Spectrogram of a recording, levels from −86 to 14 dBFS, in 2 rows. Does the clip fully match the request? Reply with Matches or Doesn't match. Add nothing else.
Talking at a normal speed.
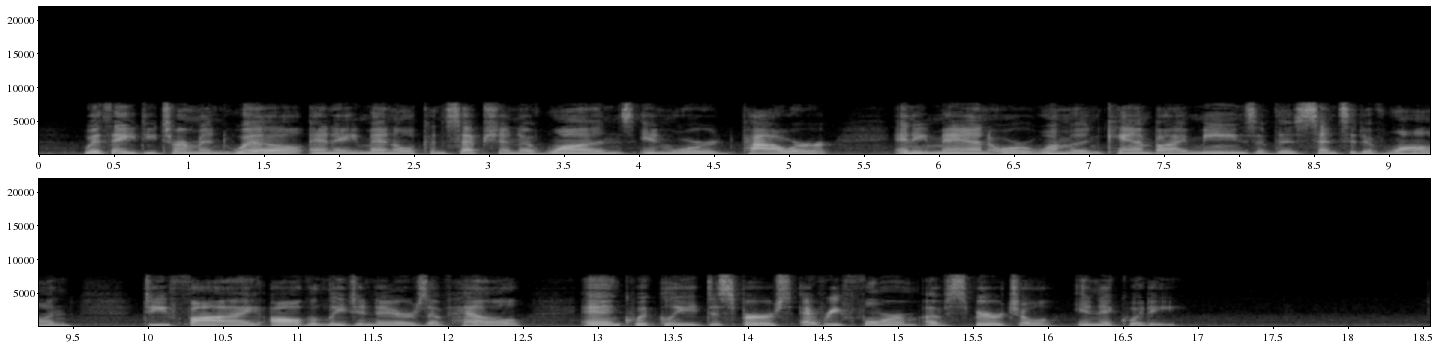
Doesn't match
